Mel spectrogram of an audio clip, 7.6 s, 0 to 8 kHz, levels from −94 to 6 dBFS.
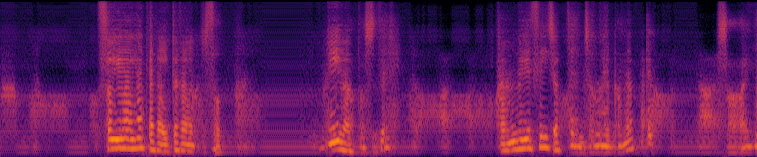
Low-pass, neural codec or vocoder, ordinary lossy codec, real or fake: none; codec, 16 kHz, 0.5 kbps, FreqCodec, smaller model; none; fake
